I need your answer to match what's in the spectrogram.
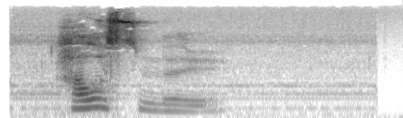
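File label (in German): "hausmuell", German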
